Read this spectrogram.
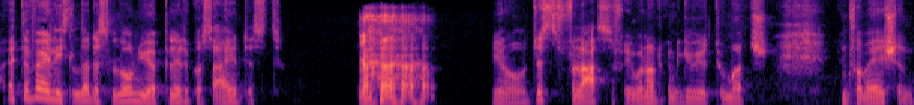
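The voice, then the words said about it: Put-on African accent sounding German. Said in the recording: “I don't know why I'm sounding German all of a sudden ... you're African. It sounds a little German.”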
